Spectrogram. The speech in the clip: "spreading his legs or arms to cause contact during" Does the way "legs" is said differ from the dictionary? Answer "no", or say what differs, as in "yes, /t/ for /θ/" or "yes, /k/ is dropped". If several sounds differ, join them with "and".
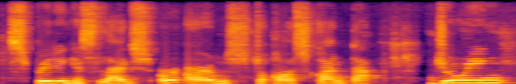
yes, /s/ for /z/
